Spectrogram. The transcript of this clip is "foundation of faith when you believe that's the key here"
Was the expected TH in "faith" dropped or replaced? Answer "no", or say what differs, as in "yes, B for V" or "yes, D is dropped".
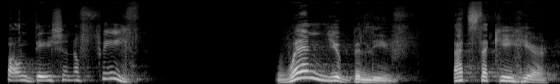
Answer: no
